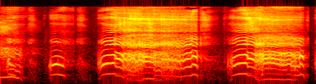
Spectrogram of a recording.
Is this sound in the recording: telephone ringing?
no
